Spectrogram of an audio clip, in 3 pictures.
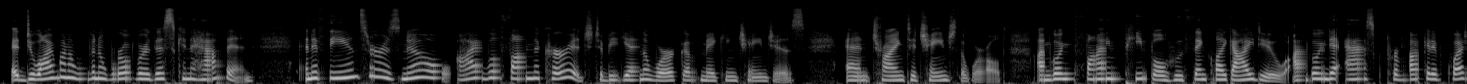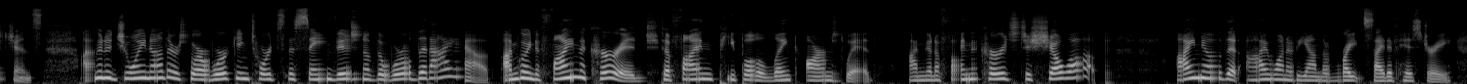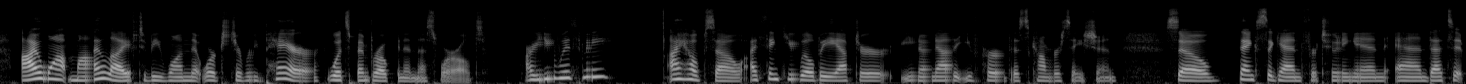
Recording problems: choppy; very; 12% of the speech affected

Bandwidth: 14.5 kHz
